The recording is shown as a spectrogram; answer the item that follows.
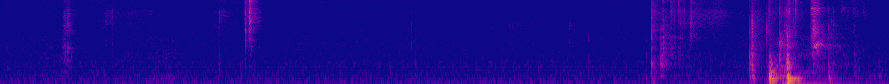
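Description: Scissors cutting a chunk of material in a craft session: two faint snips early on, then a louder cluster of crisp cuts near the end, close by, with no talk.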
